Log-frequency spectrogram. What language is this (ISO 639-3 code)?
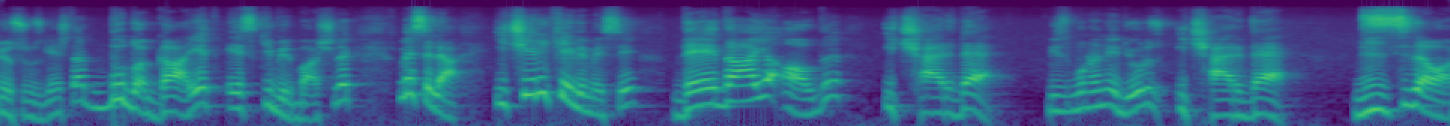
tur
